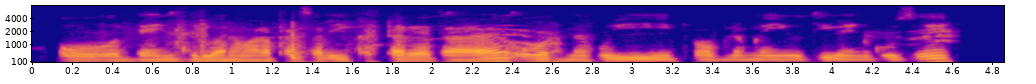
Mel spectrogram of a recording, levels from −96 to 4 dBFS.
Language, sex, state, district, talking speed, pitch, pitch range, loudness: Hindi, male, Uttar Pradesh, Etah, 235 wpm, 105 Hz, 105-110 Hz, -20 LUFS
